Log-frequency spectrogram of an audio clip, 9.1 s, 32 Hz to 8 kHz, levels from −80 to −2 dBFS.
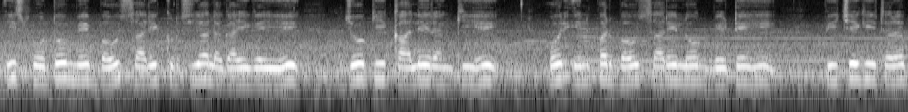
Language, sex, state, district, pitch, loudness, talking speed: Hindi, male, Rajasthan, Jaipur, 175 Hz, -14 LUFS, 170 wpm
